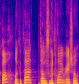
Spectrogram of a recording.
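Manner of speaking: mock self-praise. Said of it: "I'm like".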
